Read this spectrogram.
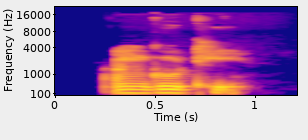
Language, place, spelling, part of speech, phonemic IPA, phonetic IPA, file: Hindi, Delhi, अंगूठी, noun, /əŋ.ɡuː.ʈʰiː/, [ɐ̃ŋ.ɡuː.ʈʰiː], LL-Q1568 (hin)-अंगूठी.wav
- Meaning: 1. ring 2. ring finger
